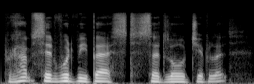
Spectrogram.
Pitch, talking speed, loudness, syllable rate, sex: 130 Hz, 190 wpm, -17 LUFS, 4.4 syllables/s, male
